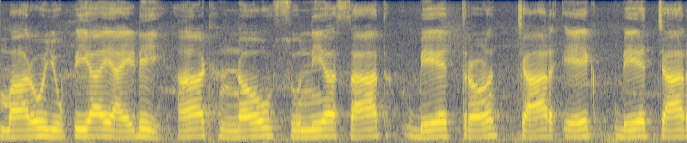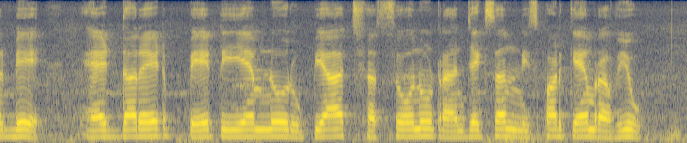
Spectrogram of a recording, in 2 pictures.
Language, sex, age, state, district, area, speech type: Gujarati, male, 30-45, Gujarat, Ahmedabad, urban, read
